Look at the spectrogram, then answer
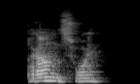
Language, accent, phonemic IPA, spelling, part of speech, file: French, Canada, /pʁɑ̃.dʁə swɛ̃/, prendre soin, verb, LL-Q150 (fra)-prendre soin.wav
- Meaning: 1. to see to, look after, keep in order, manage 2. to take care of, to care for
